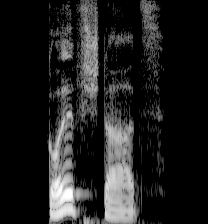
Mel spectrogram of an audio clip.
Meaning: genitive singular of Golfstaat
- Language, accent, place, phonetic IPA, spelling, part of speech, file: German, Germany, Berlin, [ˈɡɔlfˌʃtaːt͡s], Golfstaats, noun, De-Golfstaats.ogg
